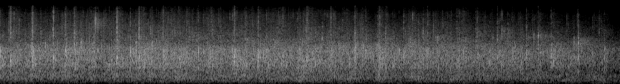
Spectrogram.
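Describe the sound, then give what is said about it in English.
A crowd applauds steadily for a talk on net neutrality presented by Epicenter Works and Gesellschaft für Freiheitsrechte, dense clapping holding at a fairly loud, even level for several seconds before easing off slightly toward the end, with no talking over it. “Please give a warm round of applause for them for the talk.”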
